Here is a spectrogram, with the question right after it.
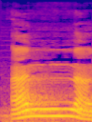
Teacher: dengung akmal. Dengung paling sempurna.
